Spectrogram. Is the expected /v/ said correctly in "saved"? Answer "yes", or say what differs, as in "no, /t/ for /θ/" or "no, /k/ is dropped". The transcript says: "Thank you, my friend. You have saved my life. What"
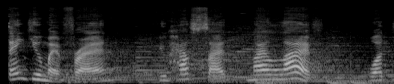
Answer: no, /v/ is dropped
